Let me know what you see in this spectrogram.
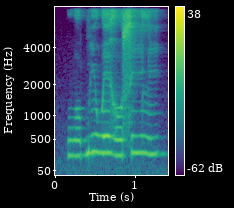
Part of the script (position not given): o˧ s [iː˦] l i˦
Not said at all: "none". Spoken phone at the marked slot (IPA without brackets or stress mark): iː˦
